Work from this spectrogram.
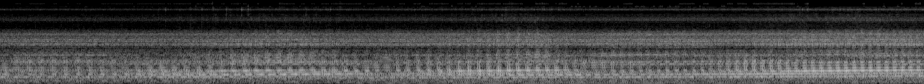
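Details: Panasonic NA-SD series washing machine (2025 model): a rhythmic churning whirr about two or three beats a second with a faint wavering whistle throughout; abnormal noise, belt coming off or motor fault suspected, not confirmed.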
